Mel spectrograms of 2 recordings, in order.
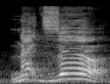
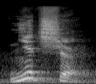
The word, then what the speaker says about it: Nietzsche: Nightzer, monsieur, pardon non monsieur. Night. Est-ce que j'ai bien prononcé? Nietzsche.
